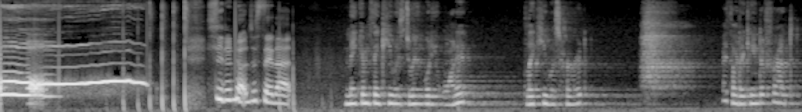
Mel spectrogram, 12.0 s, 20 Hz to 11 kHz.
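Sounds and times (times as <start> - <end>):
person's high-pitched shocked cry: 0.0 - 2.3.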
